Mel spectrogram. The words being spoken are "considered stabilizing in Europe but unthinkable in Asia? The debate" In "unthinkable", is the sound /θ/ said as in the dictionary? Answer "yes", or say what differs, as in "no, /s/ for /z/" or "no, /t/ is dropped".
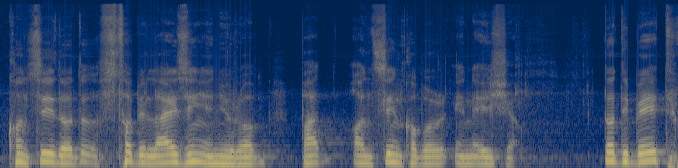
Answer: no, /s/ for /θ/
